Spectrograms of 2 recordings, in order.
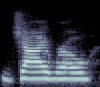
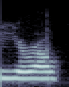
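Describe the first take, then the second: First: The word begins with a J sound. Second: The word begins with a Y sound. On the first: The speaker calls it wrong. "a lot of people pronounce it gyro" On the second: The speaker calls it right. "It's it's supposed to be euro"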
